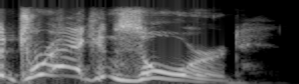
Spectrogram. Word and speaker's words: Dragon Zord: But once it did, and it was truly impressive, and it is my number one, the Dragon Zord. You have to say it like that because that's how Tommy said it.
